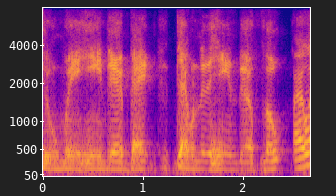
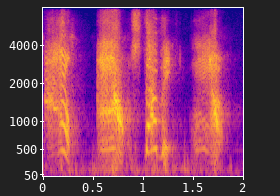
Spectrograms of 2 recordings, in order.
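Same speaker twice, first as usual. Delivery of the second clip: mock, very loud wailing, crying yelps of pain; 9 dB louder than usual. Acting out how he reacts whenever he's getting beaten up: mock cries of pain. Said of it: "whenever he's getting beat up".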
